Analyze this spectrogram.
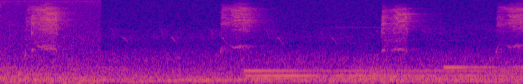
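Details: At least three Tawny owl chicks begging on a forest path one spring evening give short, harsh, breathy hisses about every one and a half seconds, over soft background music and low rumble.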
